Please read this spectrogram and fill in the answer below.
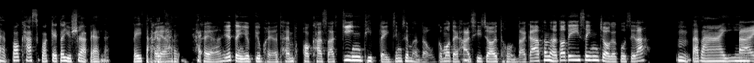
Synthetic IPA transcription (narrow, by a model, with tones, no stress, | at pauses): ɛː˧˩pʰɔː˥kʰaː˥skwaː˧˥ke˧jt̪ɐ˥k̚i˧wsɵ˥jɐ̰˨˩pe˨˥jɐ˨˩nd̪ḛ˨˩ | pe˨˥jt̪aː˨kaːt̪ʰːɛ˥hɐ˨˩hɐ˨jaː˧jɐ˥t̚t̪ɪ˨ŋji˧wki˧wpʰɐ˨˩ŋjɐ˧˥wt̪ʰɛː˥ŋpʰɔː˥t̚kʰaː˥saː˨˧kiː˥nt̪ʰiː˧p̚t̪e˨jt͡siː˥msɪ˥pʰɐ˨˩ŋt̪o̰˨wkɐ˨˥mɔː˨˧t̪e˨jhaː˨˩t͡sʰiː˧t͡ʃɔː˧jt̪ʰʊ˨˩ŋt̪aː˨jkaː˥fɐ˥nhœː˨˥ŋt̪ɔː˥iː˥sɪ˥ŋt͡ʃɔː˨˧kɛː˧kuː˧siː˨˩laː˥ | m̩˥˨˩paː˥˩baː˧j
